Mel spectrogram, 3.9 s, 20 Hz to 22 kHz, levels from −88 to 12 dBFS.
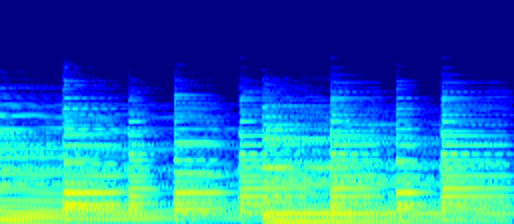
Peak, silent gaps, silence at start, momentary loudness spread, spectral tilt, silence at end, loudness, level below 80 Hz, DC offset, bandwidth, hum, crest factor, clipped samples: -12 dBFS; none; 0 s; 5 LU; -9.5 dB/octave; 0 s; -29 LUFS; -38 dBFS; under 0.1%; 6.6 kHz; none; 16 dB; under 0.1%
